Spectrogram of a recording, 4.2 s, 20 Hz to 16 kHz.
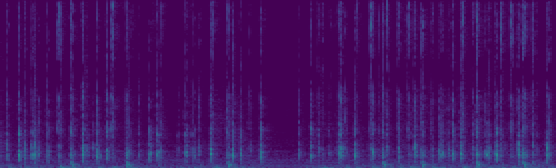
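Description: Fingertips and nails tap quickly on a white plastic mechanical keyboard with lit keycaps while typing. The result is a steady run of short, dry clacks with a bright click around 1.3 kHz and soft low thumps. A brief pause falls near the middle.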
